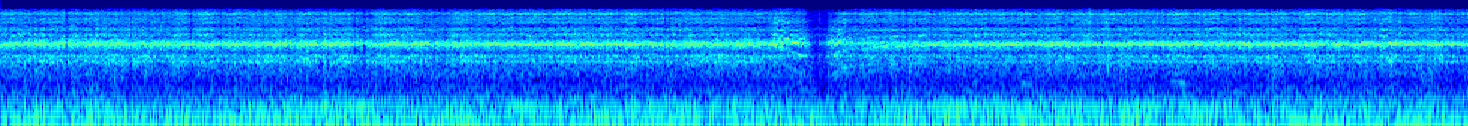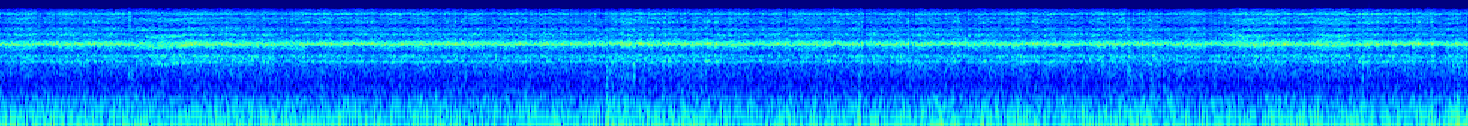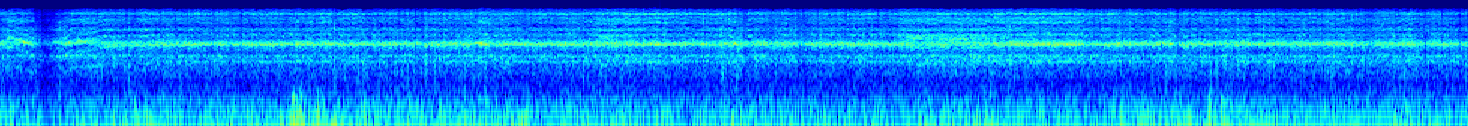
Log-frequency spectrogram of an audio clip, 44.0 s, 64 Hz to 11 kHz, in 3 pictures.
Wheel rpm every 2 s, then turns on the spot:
230, 230, 230, 220, 170, 230, 230, 230, 230, 230, 240, 230, 230, 230, 180, 200, 230, 230, 230, 230, 230, 230.
none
